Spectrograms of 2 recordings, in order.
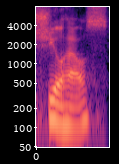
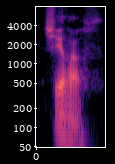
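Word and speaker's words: Scheelhaase: Jamie, it's pronounced Sheelhouse. I knew that. I don't know why I didn't say it. Sheelhouse.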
